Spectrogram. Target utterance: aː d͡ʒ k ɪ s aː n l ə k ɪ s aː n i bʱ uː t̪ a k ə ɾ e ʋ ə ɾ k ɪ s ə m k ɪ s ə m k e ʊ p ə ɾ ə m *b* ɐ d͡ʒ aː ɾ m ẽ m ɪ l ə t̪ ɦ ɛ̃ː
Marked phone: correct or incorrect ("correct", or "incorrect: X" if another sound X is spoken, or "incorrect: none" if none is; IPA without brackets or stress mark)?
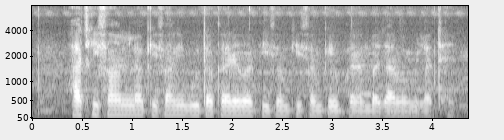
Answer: correct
